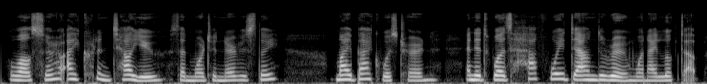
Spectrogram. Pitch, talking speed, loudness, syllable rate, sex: 205 Hz, 205 wpm, -18 LUFS, 5.0 syllables/s, female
